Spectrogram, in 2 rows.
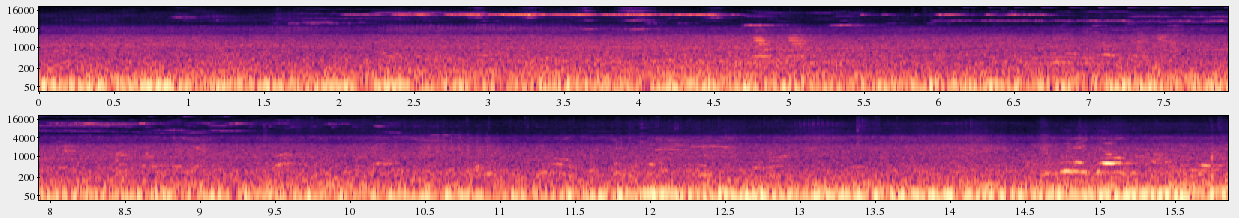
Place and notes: South Xizang Road, Shanghai - In front of the Convenience stores
In front of the Convenience stores, Traffic Sound, Various brake sounds, Binaural recording, Zoom H6+ Soundman OKM II
Shanghai, China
